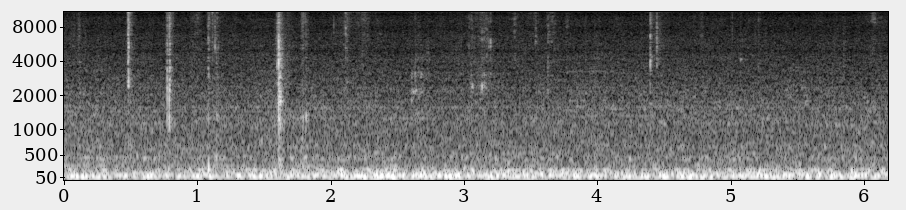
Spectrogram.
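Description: A handful of faint, sharp clicks from hands working garden twine and a small cutting tool, most of them in the first two seconds and one more later, over a low steady background rumble.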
